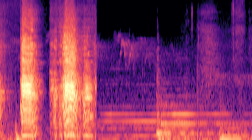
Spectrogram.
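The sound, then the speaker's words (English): A duck quacks twice in quick succession, loud, the raspy calls followed by a soft sustained tonal hum with no talking, in the audio drama The Duck Did It. “That was The Duck Did It by Rachel Feeney Williams”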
